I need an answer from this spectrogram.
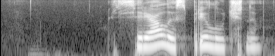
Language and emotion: Russian, neutral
